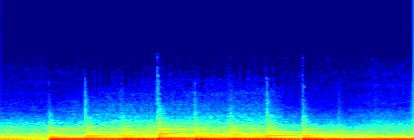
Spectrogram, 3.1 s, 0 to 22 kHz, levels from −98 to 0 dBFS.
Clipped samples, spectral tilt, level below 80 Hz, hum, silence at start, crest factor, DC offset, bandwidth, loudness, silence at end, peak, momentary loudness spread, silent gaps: under 0.1%; -11 dB/octave; -58 dBFS; none; 0 s; 12 dB; under 0.1%; 4 kHz; -17 LUFS; 0 s; -4 dBFS; 3 LU; none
